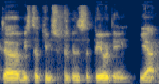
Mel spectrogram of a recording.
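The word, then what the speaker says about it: Kim Swoo-geun: How do I pronounce his name? Kim Soo-gun. Kim Soo-gun. Yeah, Kim Soo-gun.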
